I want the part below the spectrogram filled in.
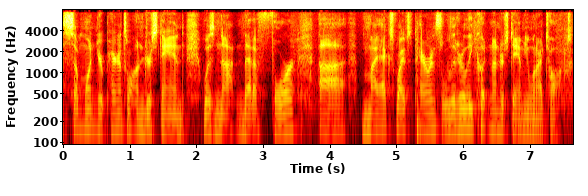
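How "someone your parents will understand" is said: normal talking voice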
